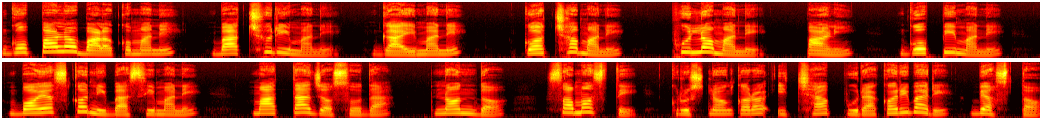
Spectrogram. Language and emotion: Odia, neutral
